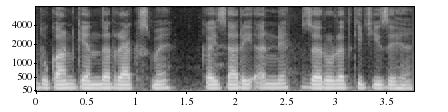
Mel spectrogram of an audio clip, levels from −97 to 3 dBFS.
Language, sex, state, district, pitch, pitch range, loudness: Hindi, male, Jharkhand, Ranchi, 125 Hz, 120-130 Hz, -15 LUFS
